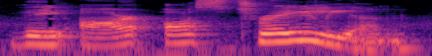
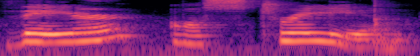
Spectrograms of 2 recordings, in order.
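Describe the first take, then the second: First: They and are are said as separate words. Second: They and are merge into one syllable. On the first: "a pronúncia they are Australian" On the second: "fica they're Australian"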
